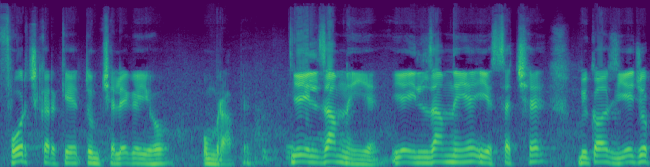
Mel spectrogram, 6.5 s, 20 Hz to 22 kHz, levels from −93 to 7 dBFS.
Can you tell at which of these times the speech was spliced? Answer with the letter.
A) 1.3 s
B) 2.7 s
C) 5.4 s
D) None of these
B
